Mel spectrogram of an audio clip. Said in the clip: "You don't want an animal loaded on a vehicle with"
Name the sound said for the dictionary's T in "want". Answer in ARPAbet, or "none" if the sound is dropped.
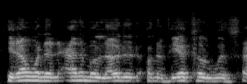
none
